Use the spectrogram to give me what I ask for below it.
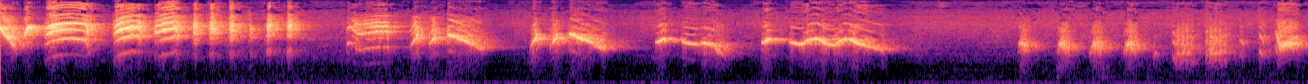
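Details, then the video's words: Wambie master song: a rapid jumble of high chirps and warbles, then wavering whistled phrases and a quick series of short clipped notes. Used for training songbirds, with no other sounds. "Ocehan Suara Burung Wambie"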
